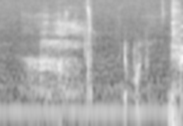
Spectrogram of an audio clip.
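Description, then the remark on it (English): A few quiet sipping and swallowing sounds of coffee being drunk, soft wet slurps at irregular moments, over a faint steady electrical hum, with no talking. “So let's have a sip of coffee and then uh, we'll, um, we'll pray.”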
